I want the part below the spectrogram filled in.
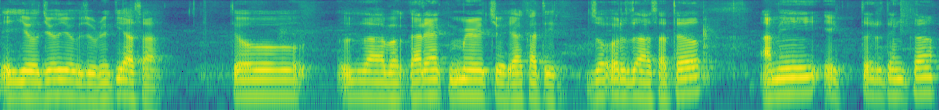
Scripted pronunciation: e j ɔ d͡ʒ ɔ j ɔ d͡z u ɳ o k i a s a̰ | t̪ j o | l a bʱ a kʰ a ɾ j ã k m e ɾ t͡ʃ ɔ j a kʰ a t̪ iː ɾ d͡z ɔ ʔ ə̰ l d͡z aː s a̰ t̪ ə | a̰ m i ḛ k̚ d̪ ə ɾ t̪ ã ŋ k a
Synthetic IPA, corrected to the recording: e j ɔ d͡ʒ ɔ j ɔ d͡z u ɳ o k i a s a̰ | t̪ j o | l a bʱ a k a ɾ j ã k m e ɭ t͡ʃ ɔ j a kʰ a t̪ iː ɾ d͡z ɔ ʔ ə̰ ɾ d͡z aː s a̰ t̪ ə | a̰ m i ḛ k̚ t̪ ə ɾ t̪ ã ŋ k a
